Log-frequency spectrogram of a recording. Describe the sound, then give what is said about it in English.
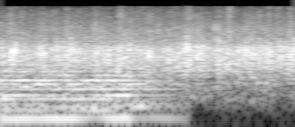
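Loud, dense audience clapping fills the whole clip as a steady wash of many hands, with a low sustained musical tone underneath that cuts off about two-thirds of the way through. “The clapping is deafening.”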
